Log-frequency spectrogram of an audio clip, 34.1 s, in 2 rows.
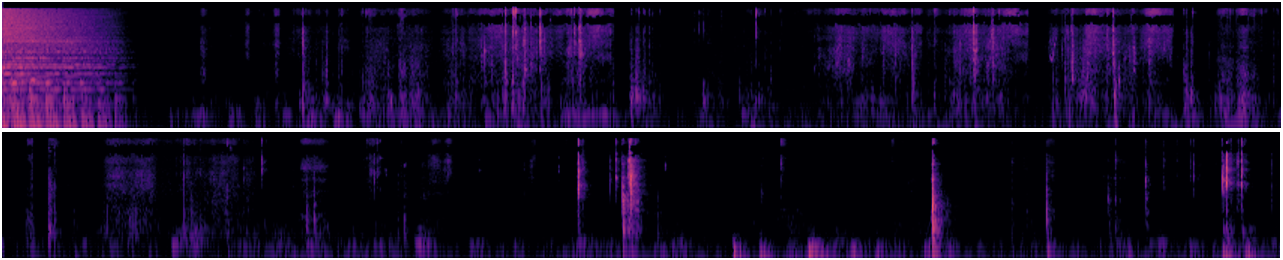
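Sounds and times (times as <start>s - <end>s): handbag rustling and clicking: 3.9s - 10.4s, 14.0s - 18.0s.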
